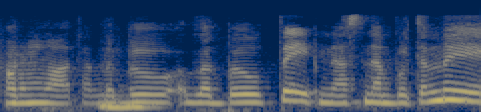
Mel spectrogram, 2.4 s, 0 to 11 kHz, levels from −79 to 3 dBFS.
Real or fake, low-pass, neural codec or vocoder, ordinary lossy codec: fake; 7.2 kHz; codec, 16 kHz, 1 kbps, X-Codec, HuBERT features, trained on general audio; AAC, 32 kbps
